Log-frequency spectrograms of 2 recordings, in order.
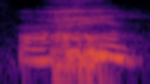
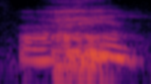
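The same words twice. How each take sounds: First: It is said in a deep, masculine voice. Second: It is said in a deep, masculine voice.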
